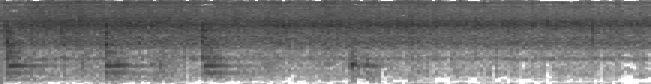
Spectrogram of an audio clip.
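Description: Onions and tomatoes sizzling in oil and ghee in a stainless steel pressure cooker, stirred with a wooden spatula. The spatula knocks against the metal pot four times in the first two and a half seconds, each knock ringing briefly.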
